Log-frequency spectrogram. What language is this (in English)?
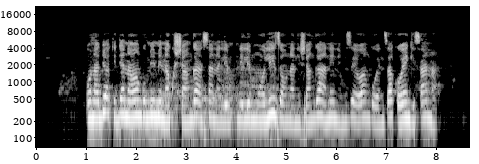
Swahili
